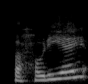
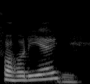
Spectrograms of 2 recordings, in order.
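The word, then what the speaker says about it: Fawohodie: a West African Adinkra symbol called the Fahodie, I think is how you pronounce it, Fahodie.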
